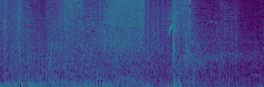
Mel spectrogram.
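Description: A Confringo blast curse goes off in Hogwarts Legacy, a loud booming explosion over a dense rumbling battle background, with a sharp burst near the two-second mark.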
